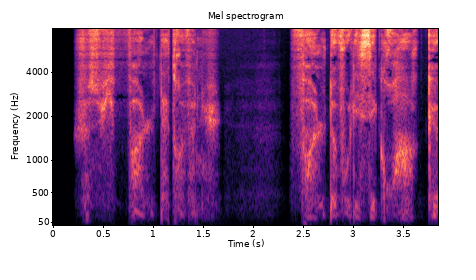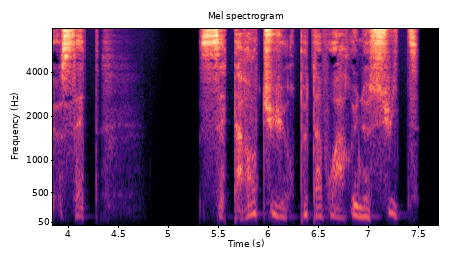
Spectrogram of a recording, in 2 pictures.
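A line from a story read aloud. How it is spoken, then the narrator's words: Murmured. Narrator (French): murmure Madame Walter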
